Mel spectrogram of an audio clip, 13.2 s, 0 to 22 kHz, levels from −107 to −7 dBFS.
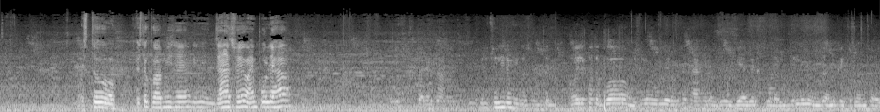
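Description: Chunks out of order occur at 2.14 to 2.28 s, 5.16 to 5.25 s and 12.73 to 12.82 s. A 46 ms block plays one or two places late. Nothing is lost. Three hard joins give each moment a brief jumbled stutter.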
